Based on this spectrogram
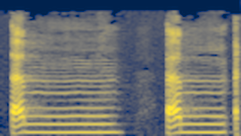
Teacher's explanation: بعد أن تنقفل الشفتين ينحبس الصوت خلف الشفتين، أما الجزء الخيشومي وهو الغنة فإنه يتابع طريقه عن طريق الأنف، لذا فهي حرف بين الرخو والشديد.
